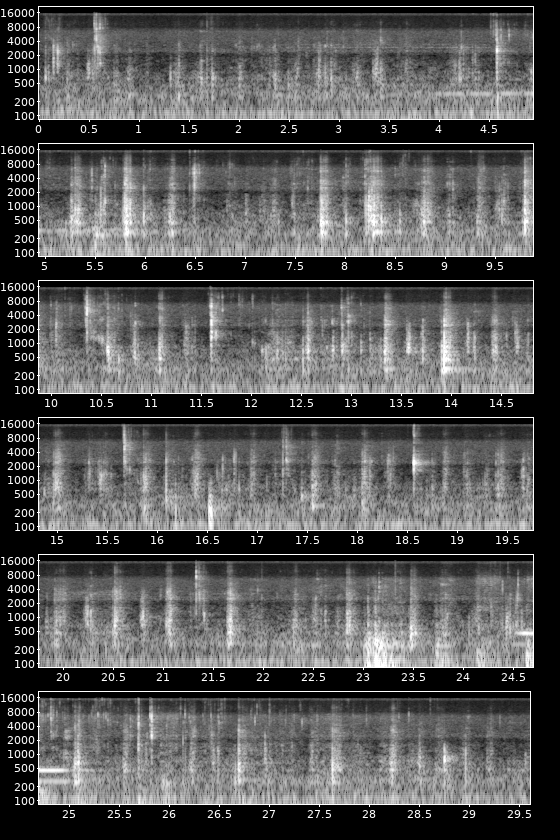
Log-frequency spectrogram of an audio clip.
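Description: Close-miked eating: wet chewing with many sharp mouth clicks and crunches as a mouthful of rice, dal and egg fry is chewed. A single low thump comes about two-thirds of the way through.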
